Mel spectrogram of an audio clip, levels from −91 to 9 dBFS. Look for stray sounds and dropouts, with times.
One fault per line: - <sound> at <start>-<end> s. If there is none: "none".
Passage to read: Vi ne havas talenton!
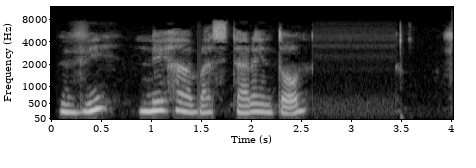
none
